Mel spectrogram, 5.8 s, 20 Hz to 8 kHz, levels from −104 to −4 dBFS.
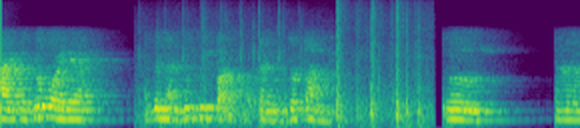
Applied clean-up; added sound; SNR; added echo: none; Fireworks; 14 dB; reverberation time 0.7 s.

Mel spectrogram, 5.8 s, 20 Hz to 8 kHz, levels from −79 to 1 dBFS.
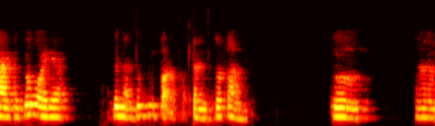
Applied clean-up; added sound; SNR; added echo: neural mask model DeepFilterNet 3.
